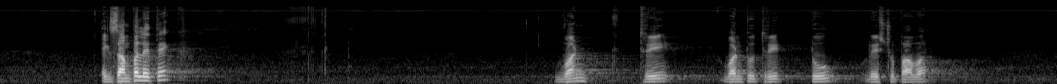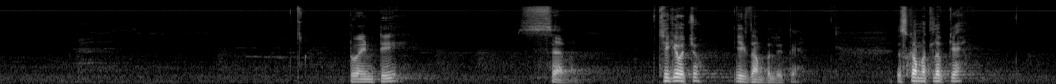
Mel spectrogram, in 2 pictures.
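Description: A man speaks calmly and clearly in short bursts, as if teaching.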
